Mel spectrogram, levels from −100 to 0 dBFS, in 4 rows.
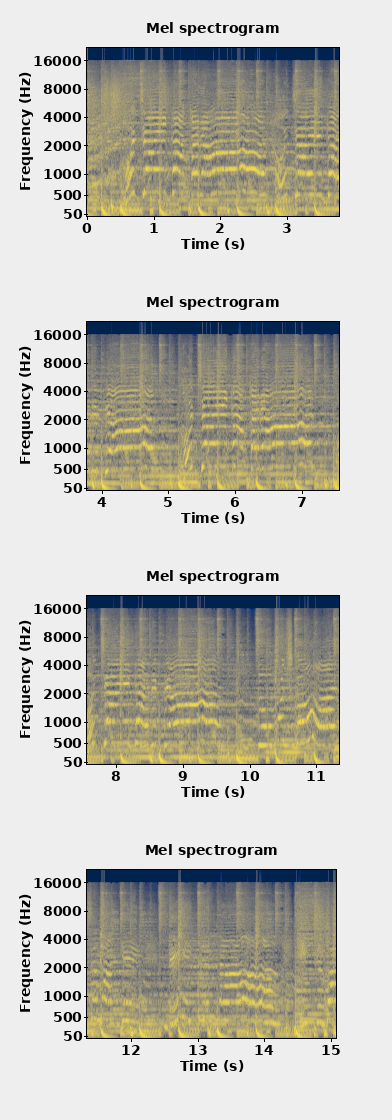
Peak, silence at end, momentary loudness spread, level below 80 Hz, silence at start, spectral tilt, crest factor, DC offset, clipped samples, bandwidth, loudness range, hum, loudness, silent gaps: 0 dBFS; 0 s; 5 LU; -22 dBFS; 0 s; -4 dB/octave; 10 dB; under 0.1%; under 0.1%; 17 kHz; 2 LU; none; -9 LUFS; none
